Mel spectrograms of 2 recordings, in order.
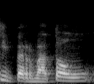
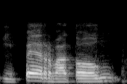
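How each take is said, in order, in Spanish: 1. El acento cae en una sílaba distinta de 'per'. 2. El acento cae en la segunda sílaba, 'per'. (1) "no le digas hiperbatón" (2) "la tilde está en la E, es hiperbatón"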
